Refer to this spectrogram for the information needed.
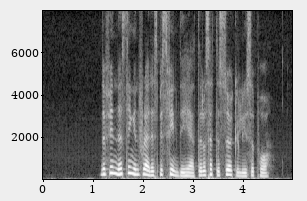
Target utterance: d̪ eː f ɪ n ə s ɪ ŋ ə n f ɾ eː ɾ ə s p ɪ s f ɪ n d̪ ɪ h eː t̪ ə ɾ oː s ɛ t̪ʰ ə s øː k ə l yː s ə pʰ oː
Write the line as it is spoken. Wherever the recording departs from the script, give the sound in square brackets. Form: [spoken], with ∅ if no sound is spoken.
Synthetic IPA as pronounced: d̪ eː f ɪ n ə s ɪ ŋ ə n f [ɽ] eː ɾ ə s p ɪ s f ɪ n d̪ ɪ h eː t̪ ə ɾ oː s ɛ [t̪] ə s øː k ə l yː s ə pʰ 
